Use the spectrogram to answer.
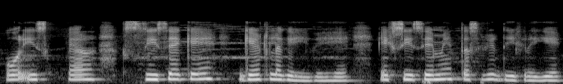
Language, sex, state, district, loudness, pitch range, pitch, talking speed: Hindi, female, Uttar Pradesh, Saharanpur, -16 LUFS, 200-235 Hz, 225 Hz, 170 wpm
